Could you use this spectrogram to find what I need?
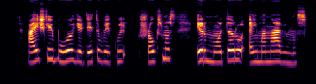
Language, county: Lithuanian, Panevėžys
